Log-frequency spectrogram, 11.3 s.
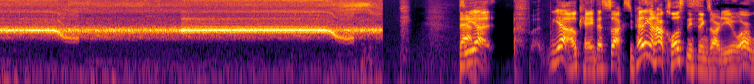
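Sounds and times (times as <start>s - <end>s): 
cicadas buzzing: 0.0s - 5.8s
speech: 6.9s - 7.4s, 8.2s - 11.2s.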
